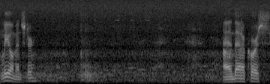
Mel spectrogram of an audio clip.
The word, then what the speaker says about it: Leominster: country and suddenly have a story coming out of Leominster that usually came out Leominster and then of course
